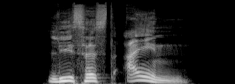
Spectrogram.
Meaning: second-person singular subjunctive II of einlassen
- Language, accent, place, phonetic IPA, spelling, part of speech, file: German, Germany, Berlin, [ˌliːsəst ˈaɪ̯n], ließest ein, verb, De-ließest ein.ogg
